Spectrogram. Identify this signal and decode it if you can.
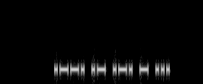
Morse code, heard as a keyed tone, about 46 wpm, 700 Hz. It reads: PARTS
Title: Sets of 3 Words - New Word Drill - 45wpm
